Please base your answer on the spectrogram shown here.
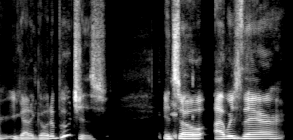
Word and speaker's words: Booch's: Columbia is at a place called Booch's, which kind of rhymes with cooches.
